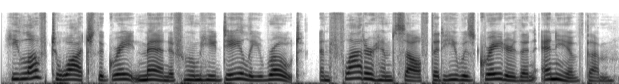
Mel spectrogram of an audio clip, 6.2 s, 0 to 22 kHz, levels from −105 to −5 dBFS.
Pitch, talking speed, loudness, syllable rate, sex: 210 Hz, 225 wpm, -16 LUFS, 5.1 syllables/s, female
